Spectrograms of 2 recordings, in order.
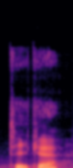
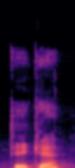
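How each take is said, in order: The two takes are said the same way.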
